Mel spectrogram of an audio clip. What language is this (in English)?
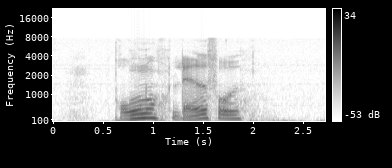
Danish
